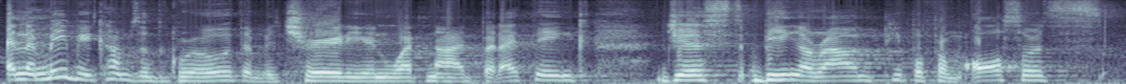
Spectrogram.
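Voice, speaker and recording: A woman's voice: on the low side, a little fast, darkish tone. A woman from Zimbabwe, co-hosting a casual talk show and laughing often. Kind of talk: casual chat. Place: bright living-room studio set.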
